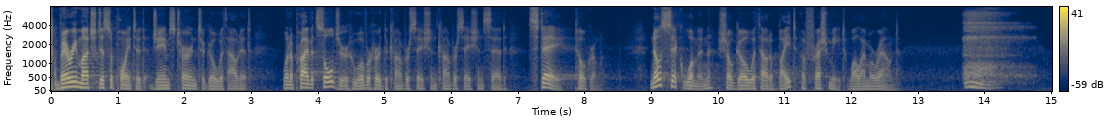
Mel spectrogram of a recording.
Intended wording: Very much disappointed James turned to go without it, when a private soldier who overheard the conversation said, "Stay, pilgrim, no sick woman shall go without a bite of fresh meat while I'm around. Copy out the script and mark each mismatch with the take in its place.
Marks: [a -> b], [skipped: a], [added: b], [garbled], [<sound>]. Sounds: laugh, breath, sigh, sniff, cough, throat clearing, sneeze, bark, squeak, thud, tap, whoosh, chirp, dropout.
Very much disappointed James turned to go without it, when a private soldier who overheard the conversation [added: conversation] said, "Stay, pilgrim, no sick woman shall go without a bite of fresh meat while I'm around. [sigh]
